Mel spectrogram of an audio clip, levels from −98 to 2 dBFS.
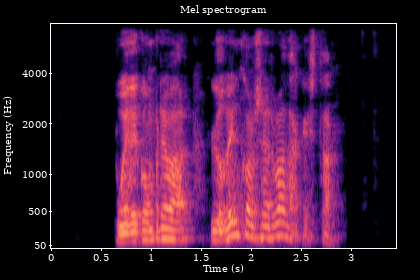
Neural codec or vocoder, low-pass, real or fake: vocoder, 44.1 kHz, 128 mel bands, Pupu-Vocoder; 7.2 kHz; fake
